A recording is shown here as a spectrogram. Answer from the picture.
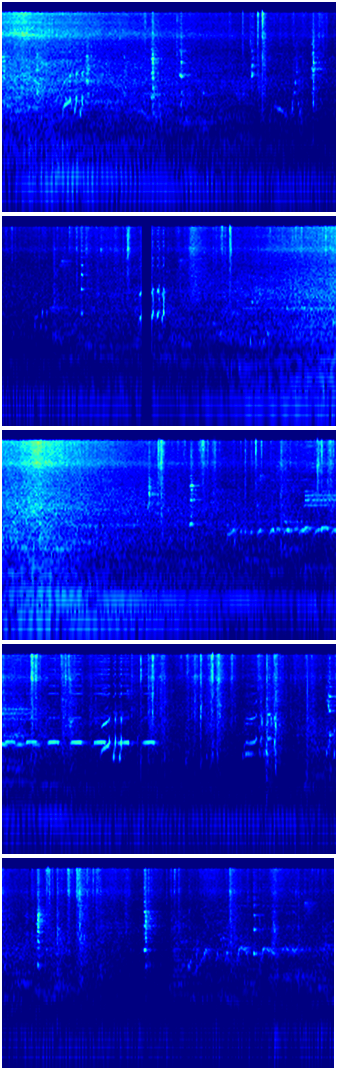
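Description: Domestic turkeys calling while pecking at papaya leaves held through wire mesh: short call notes and, a little past halfway, a rapid chattering trill, over small pecking clicks. A low rumbling sound swells and fades about halfway through, the loudest thing heard.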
